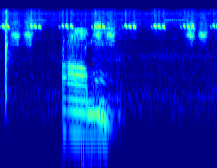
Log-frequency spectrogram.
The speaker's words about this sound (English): Man, that cricket's loud.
